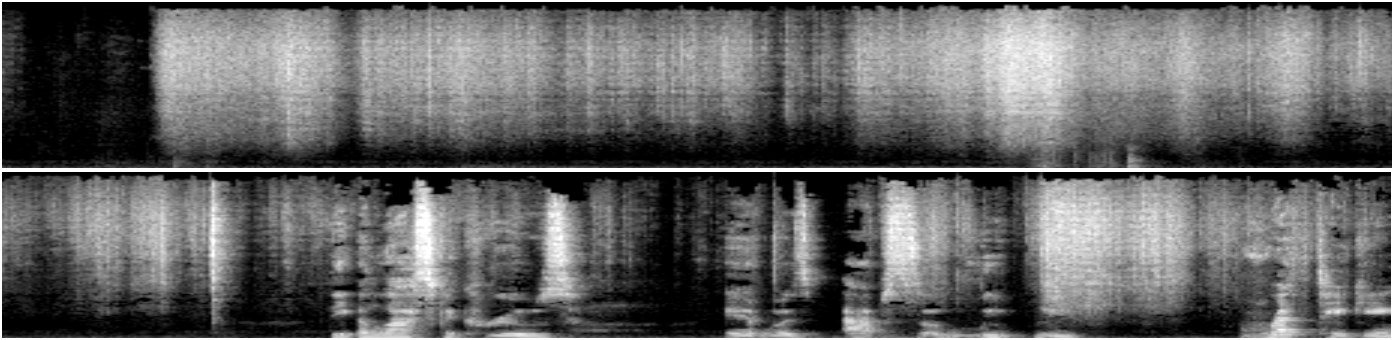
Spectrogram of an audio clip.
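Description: Dry raffia and mesh ribbon rustle and crinkle as hands handle them.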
